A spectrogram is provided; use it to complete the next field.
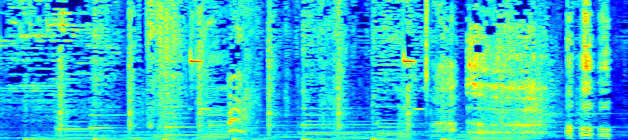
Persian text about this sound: چه صدای بلندی داشت بیلیپی. نمیدونم چرا مردم باد گلو میزنن؟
